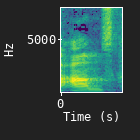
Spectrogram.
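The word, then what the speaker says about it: alms: them यानी उन्हे आम्स यहां प एल साइलेंट होता है आर्म्स नहीं होगा आम्स आम्स यानी क्या होता है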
